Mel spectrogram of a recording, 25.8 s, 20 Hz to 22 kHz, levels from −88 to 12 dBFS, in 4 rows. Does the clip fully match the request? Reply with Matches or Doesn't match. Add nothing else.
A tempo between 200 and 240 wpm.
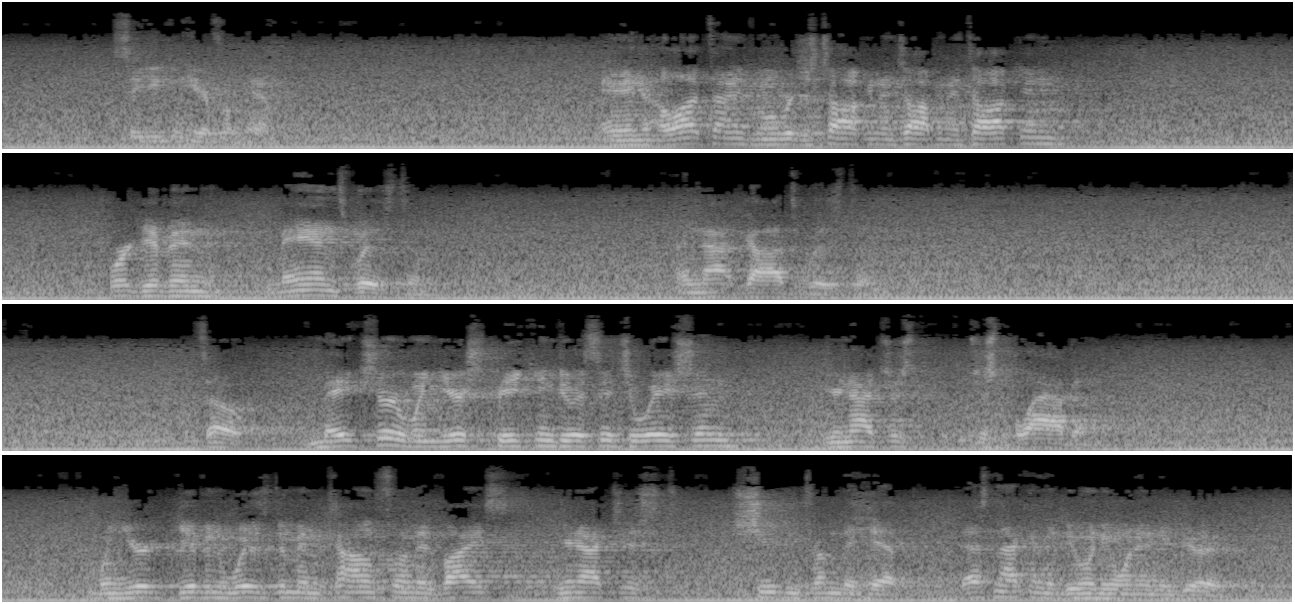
Doesn't match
